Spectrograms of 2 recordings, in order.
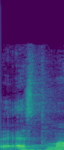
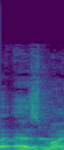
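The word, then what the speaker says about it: asthma: हूँ by birth, यानी आप इसको एस्थमा पढ़ते होते हैं, तो एज़मा इसकी रियल प्रोनाउंसिएशन है, दमा उर्दू के अंदर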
